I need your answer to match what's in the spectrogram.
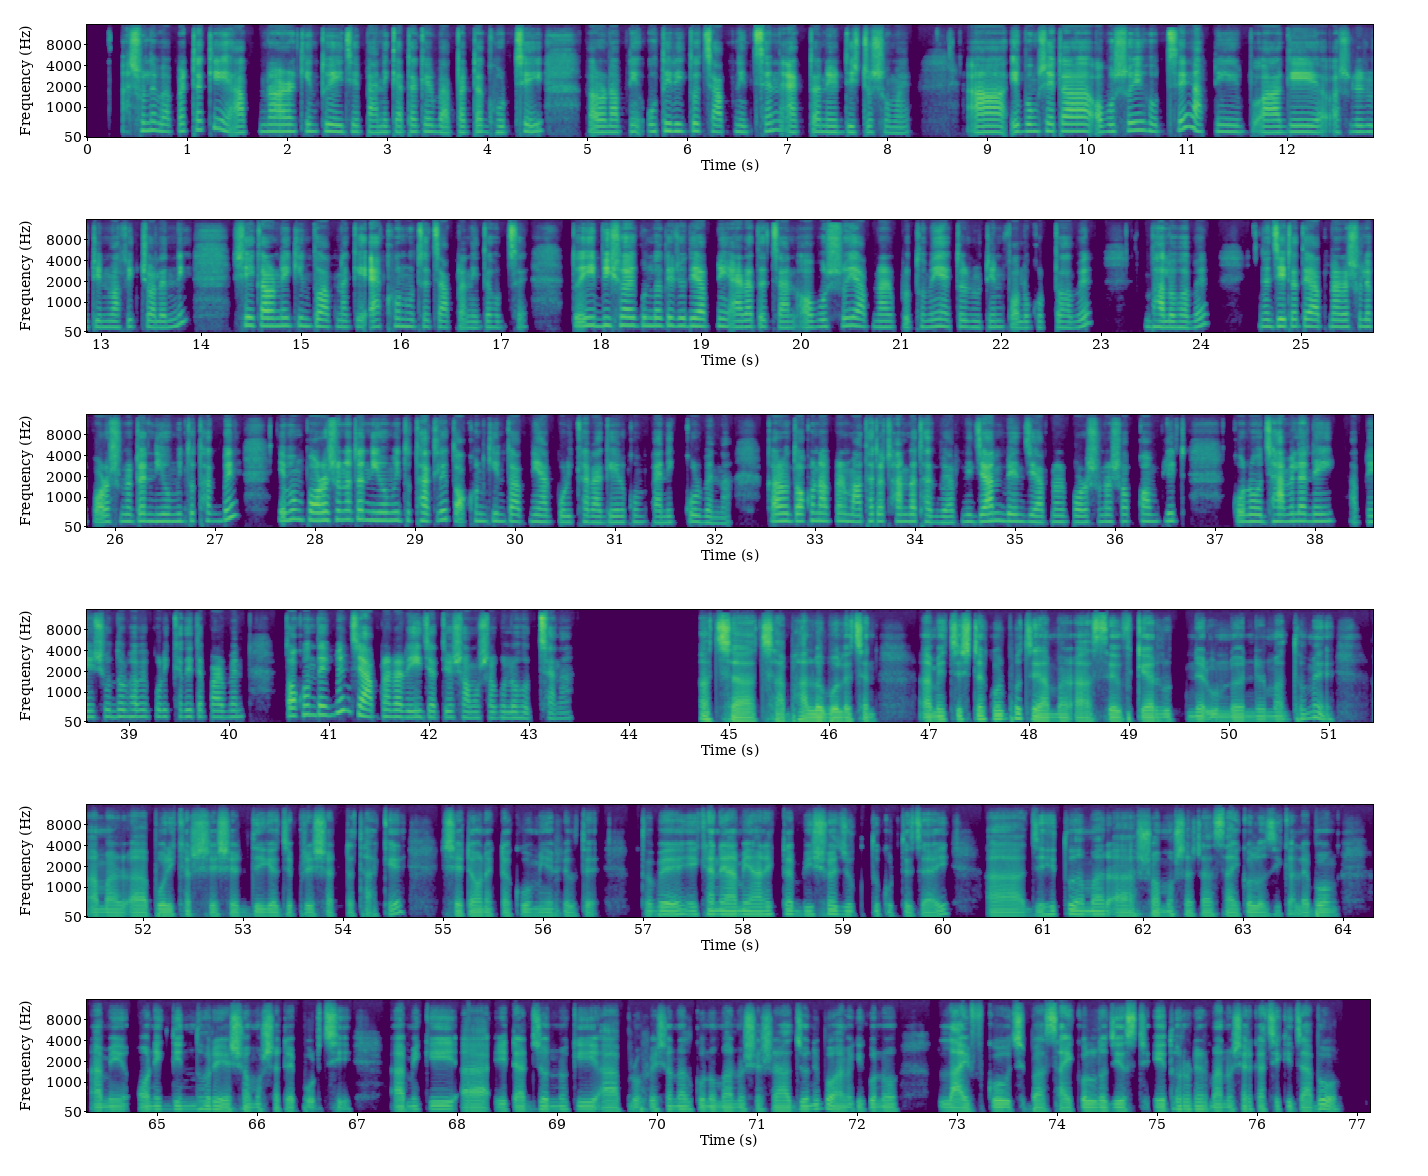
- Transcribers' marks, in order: tapping; in English: "self-care"; "দিকে" said as "দিগে"; in English: "psychological"; in English: "psychologist"
- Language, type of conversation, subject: Bengali, advice, সপ্তাহান্তে ভ্রমণ বা ব্যস্ততা থাকলেও টেকসইভাবে নিজের যত্নের রুটিন কীভাবে বজায় রাখা যায়?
